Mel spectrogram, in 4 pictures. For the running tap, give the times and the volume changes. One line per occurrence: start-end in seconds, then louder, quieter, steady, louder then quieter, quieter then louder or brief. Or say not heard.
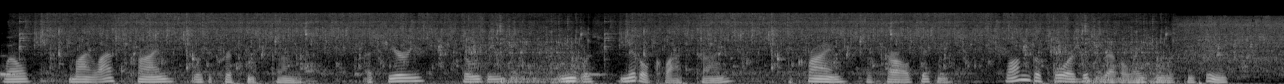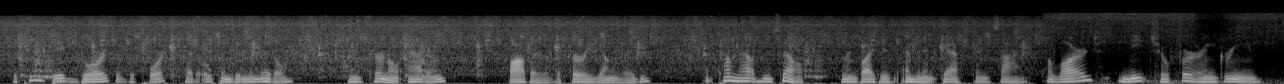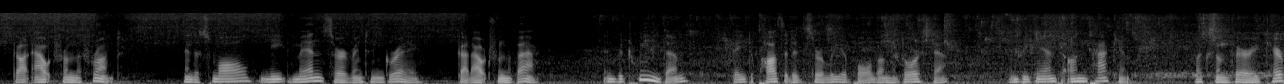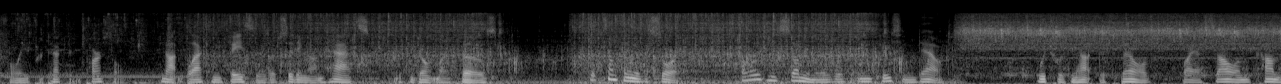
0.0-51.2 quieter then louder.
